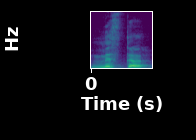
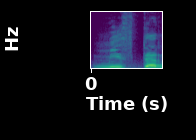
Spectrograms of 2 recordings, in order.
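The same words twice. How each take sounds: First: "मिस्टर" as mis-ter; correct short vowel. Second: "मिस्टर" said as mees-ter; wrong long vowel. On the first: Teacher explaining vowel marks, short-i pronunciation. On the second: Teacher showing what not to say, long-vowel mispronunciation. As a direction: stretch the i of "मिस्टर" to ee. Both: Shown as a demonstration. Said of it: "छोटी ई की मात्रा है".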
